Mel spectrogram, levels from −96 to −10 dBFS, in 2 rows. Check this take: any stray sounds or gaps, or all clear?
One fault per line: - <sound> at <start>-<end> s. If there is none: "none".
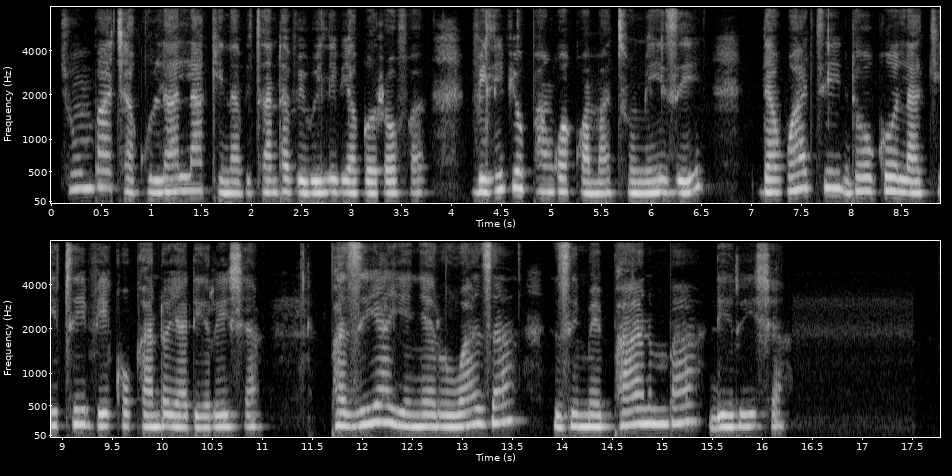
none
